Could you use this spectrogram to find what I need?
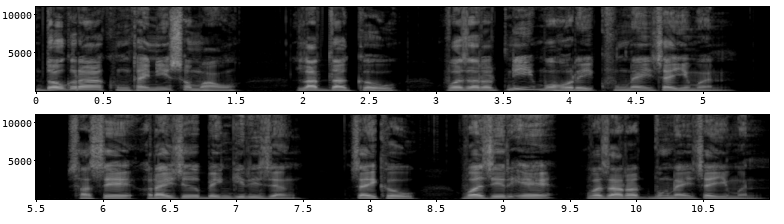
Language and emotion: Bodo, neutral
